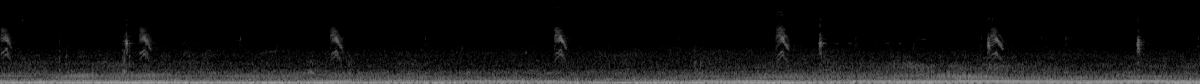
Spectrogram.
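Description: A bird giving short, sharp calls that sweep downward, about one every two seconds, over a steady low hum.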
